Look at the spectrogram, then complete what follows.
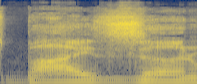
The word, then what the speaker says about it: bison: Also, if you can't listen to that clip without being like, "It's bison with a Z. You pronounce it like a Z."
